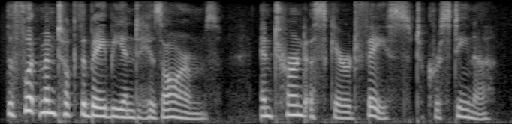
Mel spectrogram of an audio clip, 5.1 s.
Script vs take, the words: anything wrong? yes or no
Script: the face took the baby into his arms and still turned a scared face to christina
yes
